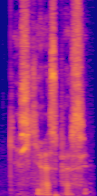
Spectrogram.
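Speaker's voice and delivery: unvoiced whisper to himself. Real, not acted. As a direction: whisper it under your breath. Quiet aside while installing.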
